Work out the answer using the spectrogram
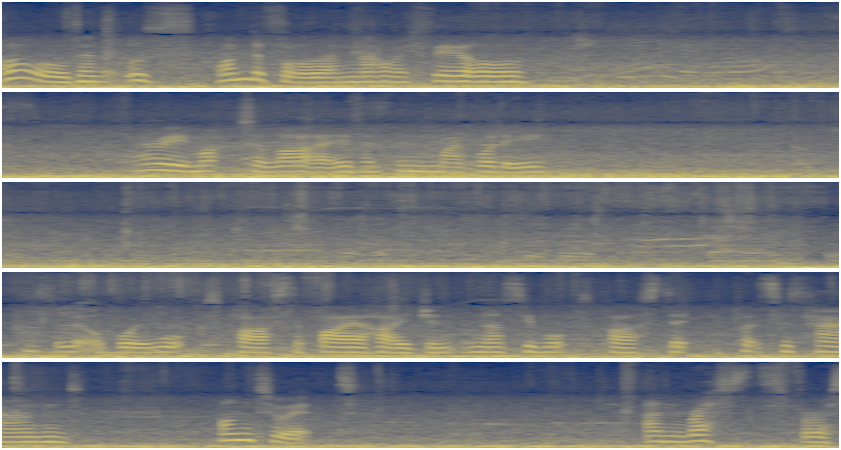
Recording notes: Copenhagen Havnebadet. This podcast is recorded in 3D sound! Join her out and about as she captures those small, magical moments of everyday life, in sound.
